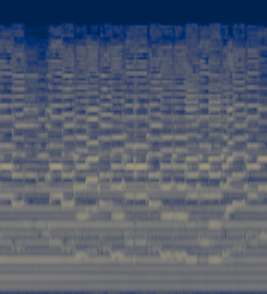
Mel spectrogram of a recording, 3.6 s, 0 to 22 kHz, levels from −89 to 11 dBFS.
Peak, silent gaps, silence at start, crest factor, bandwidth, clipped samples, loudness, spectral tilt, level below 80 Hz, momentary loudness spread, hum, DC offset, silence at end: -14 dBFS; none; 0 s; 12 dB; 15.5 kHz; under 0.1%; -24 LUFS; -1 dB/octave; -76 dBFS; 2 LU; none; under 0.1%; 0 s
